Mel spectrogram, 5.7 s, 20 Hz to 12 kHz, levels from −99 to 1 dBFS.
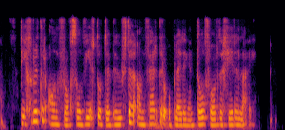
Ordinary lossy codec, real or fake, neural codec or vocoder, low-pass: Opus, 64 kbps; fake; codec, 16 kHz, 4.8 kbps, FACodec; 7.2 kHz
